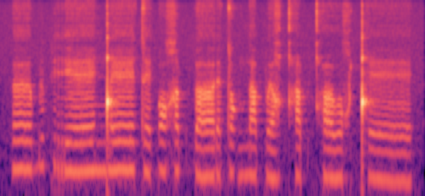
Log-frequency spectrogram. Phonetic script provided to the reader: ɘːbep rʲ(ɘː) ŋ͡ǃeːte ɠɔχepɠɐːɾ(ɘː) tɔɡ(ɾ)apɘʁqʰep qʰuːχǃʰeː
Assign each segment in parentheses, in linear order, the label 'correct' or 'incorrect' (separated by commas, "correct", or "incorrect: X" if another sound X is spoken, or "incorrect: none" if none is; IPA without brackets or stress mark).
incorrect: eː, incorrect: ɘ, incorrect: n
